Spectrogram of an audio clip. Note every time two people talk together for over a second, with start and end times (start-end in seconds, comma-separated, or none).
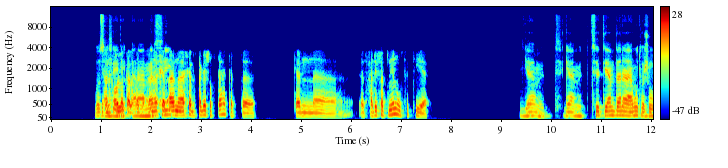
1.0-2.4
